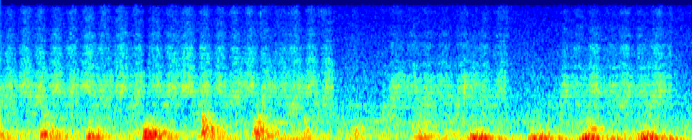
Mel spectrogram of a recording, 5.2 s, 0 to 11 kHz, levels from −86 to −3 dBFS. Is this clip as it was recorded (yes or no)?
yes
